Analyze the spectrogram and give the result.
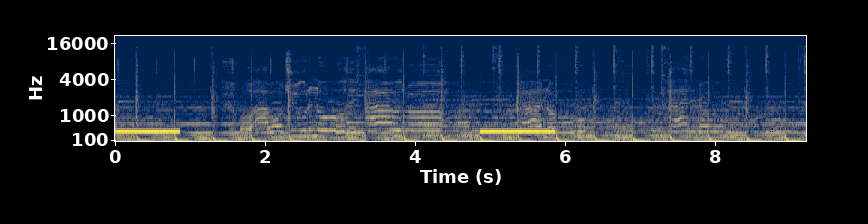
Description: Ringback tone (Europe, 425 Hz), with noise.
